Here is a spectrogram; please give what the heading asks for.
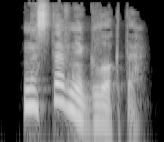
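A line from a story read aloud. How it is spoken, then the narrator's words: Soft, friendly, smiling. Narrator (Russian): мягко, дружелюбно, с обаятельной улыбкой произнес он наконец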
